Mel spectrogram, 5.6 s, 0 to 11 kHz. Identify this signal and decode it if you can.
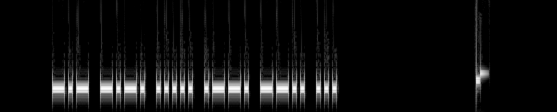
Morse code, heard as a keyed tone, about 30 wpm, 700 Hz. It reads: KC5PZS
